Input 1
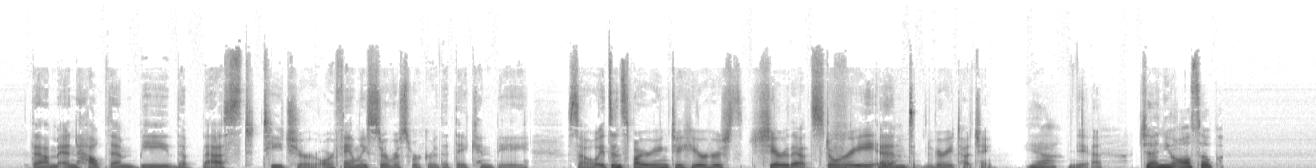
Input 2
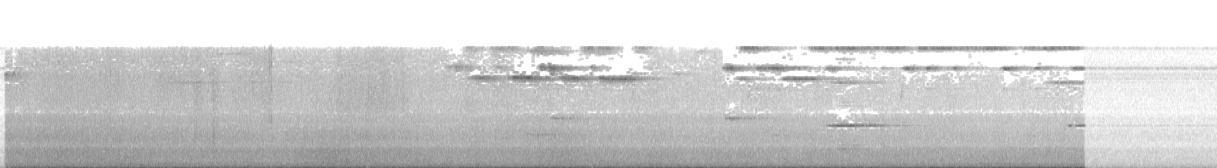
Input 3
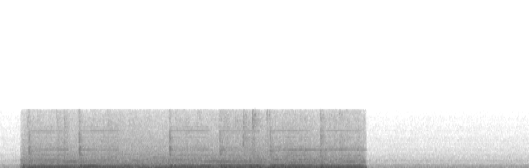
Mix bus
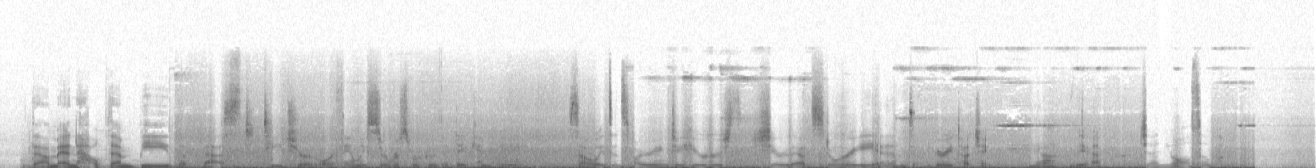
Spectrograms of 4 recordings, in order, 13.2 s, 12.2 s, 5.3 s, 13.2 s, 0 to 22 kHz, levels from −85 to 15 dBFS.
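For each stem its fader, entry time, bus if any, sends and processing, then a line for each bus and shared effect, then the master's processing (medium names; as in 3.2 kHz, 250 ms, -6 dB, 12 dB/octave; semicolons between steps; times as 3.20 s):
+1.5 dB, 0.00 s, no send, none
0.0 dB, 1.70 s, no send, upward compressor, threshold -31 dBFS
-12.5 dB, 0.00 s, no send, auto duck -11 dB, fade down 1.90 s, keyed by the first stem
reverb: none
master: low-pass 6.6 kHz 12 dB/octave; compressor with a negative ratio -22 dBFS, ratio -0.5; word length cut 10-bit, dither none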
